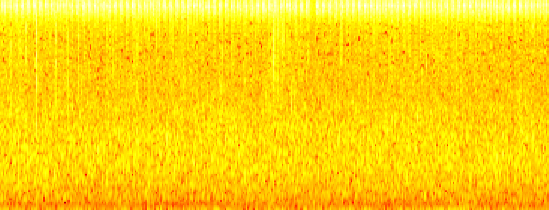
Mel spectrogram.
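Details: A nocturnal riverside scene with crickets: an even, high continuous trill dominates above the low rush of the river, with several sharp campfire crackles clustered around the middle.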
